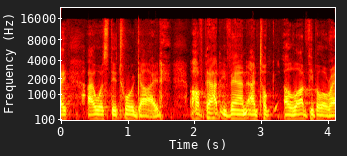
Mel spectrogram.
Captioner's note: chuckling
